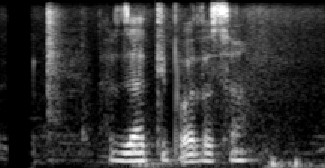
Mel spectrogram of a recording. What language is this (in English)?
Nepali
